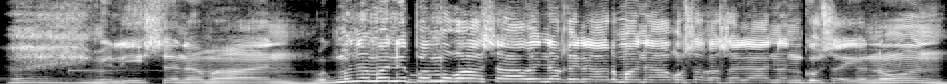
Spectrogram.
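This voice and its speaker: A man's voice: high-pitched, very animated, brisk. A man playing a regretful, lovelorn young ex-boyfriend in a radio drama, plaintive and wheedling, with a Filipino accent. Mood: sad, reproachful. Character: regretful, pleading ex-boyfriend still in love. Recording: music behind the voice.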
